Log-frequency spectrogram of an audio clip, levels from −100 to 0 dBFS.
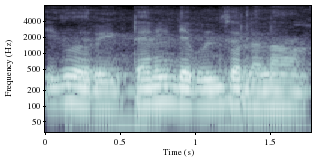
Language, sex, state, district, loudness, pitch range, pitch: Tamil, male, Tamil Nadu, Kanyakumari, -15 LUFS, 100-110 Hz, 105 Hz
